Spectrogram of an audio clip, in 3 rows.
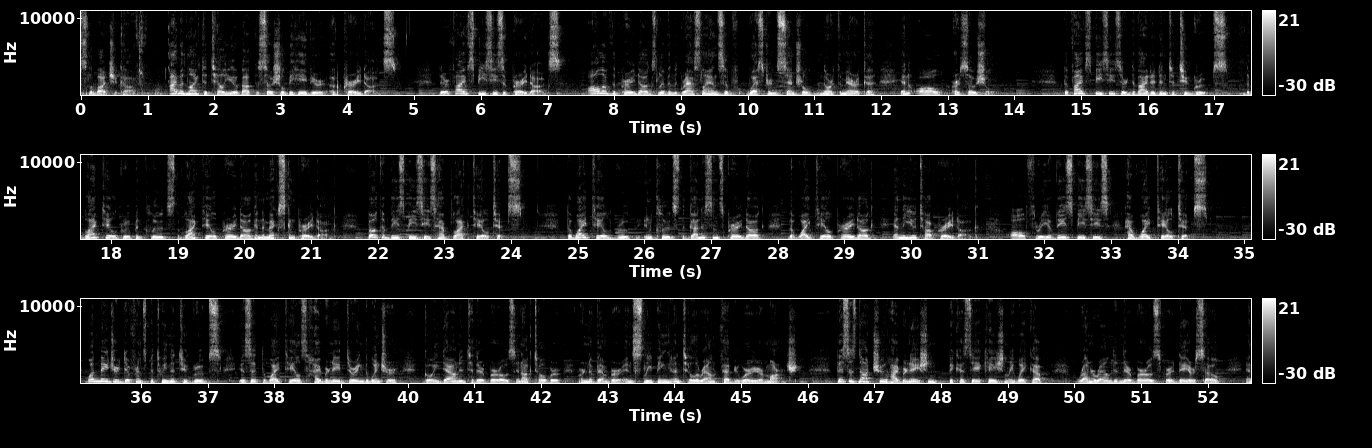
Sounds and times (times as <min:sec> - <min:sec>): Music: 0:00.0 - 0:52.6
Narration, monologue: 0:00.0 - 0:52.6.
